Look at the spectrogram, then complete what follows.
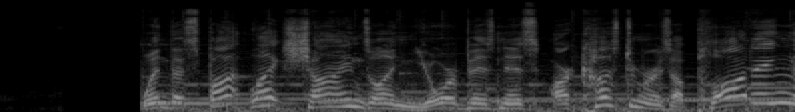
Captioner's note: voiceover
